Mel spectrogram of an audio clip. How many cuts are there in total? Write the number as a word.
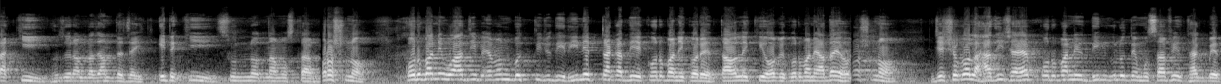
two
